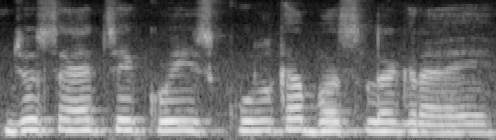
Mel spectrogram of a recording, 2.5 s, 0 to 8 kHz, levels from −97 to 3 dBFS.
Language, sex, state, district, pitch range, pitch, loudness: Hindi, male, Arunachal Pradesh, Lower Dibang Valley, 200-220 Hz, 210 Hz, -13 LUFS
